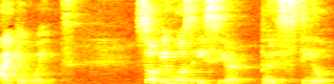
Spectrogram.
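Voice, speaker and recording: A woman with a Cuban accent speaks at a moderate pace with lively intonation, with audible room echo and noticeable background noise. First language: Spanish. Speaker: YouTube channel co-host. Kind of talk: casual chat.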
